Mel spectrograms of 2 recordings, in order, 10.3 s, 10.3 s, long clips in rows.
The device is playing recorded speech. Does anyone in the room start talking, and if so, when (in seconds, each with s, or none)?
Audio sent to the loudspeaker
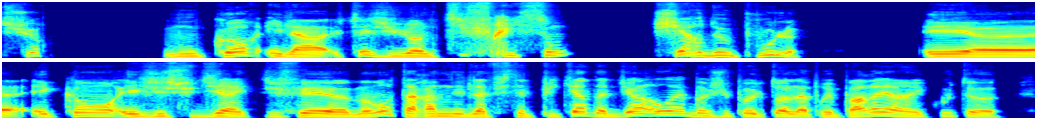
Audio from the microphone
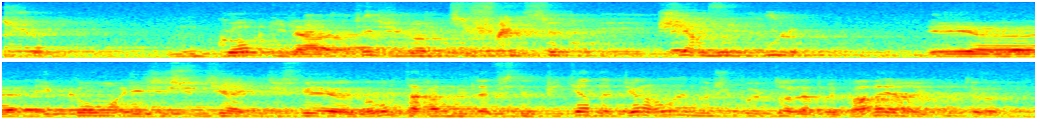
1.4 s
